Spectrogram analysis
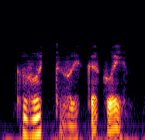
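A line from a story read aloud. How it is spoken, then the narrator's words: Quiet. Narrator (Russian): тихо сказала она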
